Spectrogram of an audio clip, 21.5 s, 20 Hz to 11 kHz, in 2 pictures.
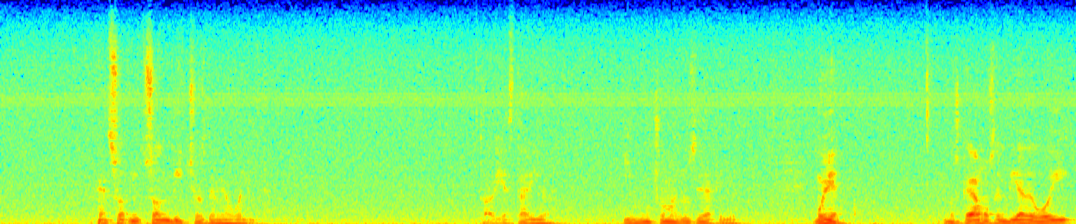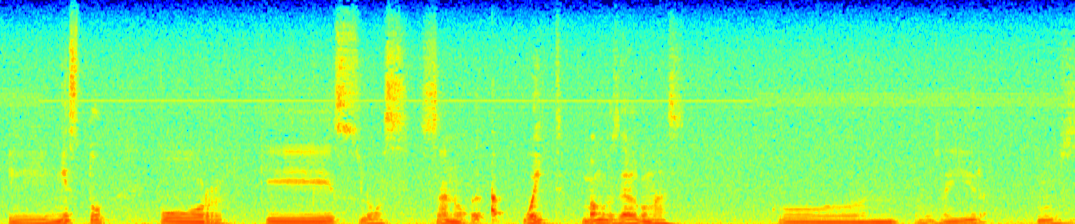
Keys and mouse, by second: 3.7-6.6 drag.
